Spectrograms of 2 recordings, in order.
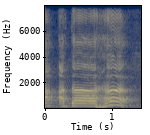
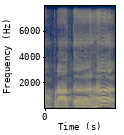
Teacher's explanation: विसर्ग का पृथक उच्चारण होता है, हम इसको अत नहीं बोल रहे हैं, इसको हमने बोला अतः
